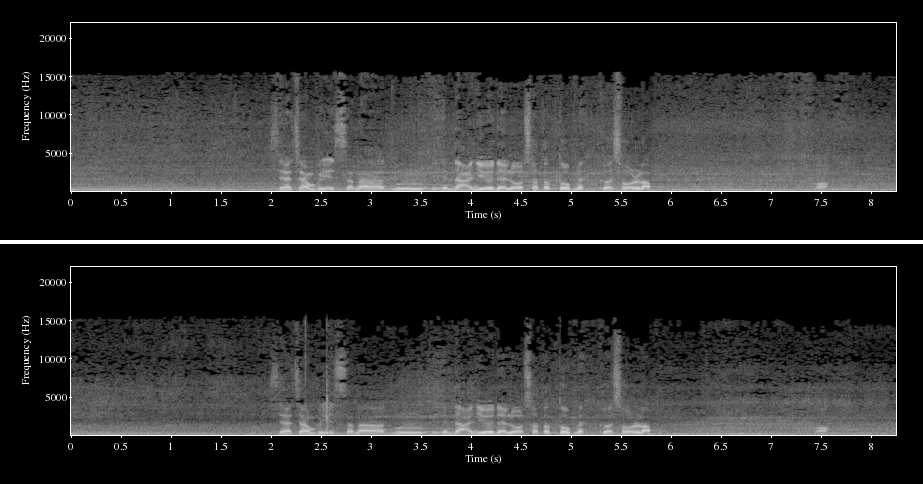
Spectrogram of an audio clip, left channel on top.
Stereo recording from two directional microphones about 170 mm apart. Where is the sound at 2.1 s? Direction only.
30° left (ahead or behind).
